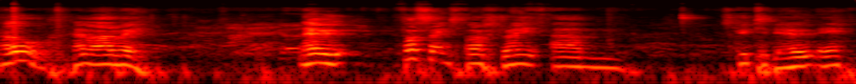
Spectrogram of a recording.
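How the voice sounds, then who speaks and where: A man with a Glaswegian accent speaks at a fairly slow pace and fairly high pitch, with lively intonation and long, frequent pauses. Audible room echo and noticeable background noise fill the recording. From Scotland, Glasgow. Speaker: stand-up comedian. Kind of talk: stand-up. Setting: stage with audience.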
